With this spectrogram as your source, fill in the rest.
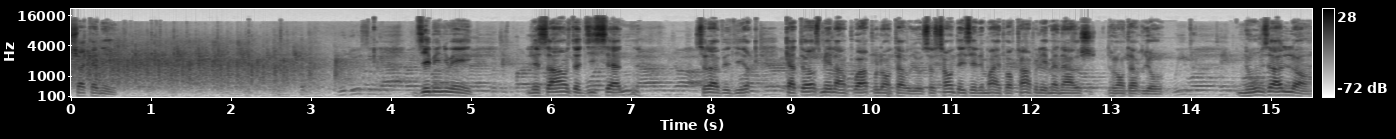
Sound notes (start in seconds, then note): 1.8 some Applause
